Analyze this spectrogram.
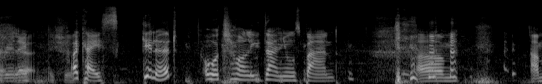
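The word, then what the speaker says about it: Skynyrd: It's Skinnerd. Yeah. Skinnerd. Leonard Skinnerd, yeah. So it's not Skinny Ud.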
